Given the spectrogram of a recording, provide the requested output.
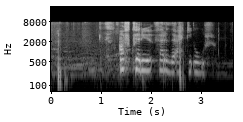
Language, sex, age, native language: Icelandic, female, 9, Icelandic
